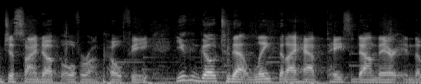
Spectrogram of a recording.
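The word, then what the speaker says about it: Ko-fi: i really appreciate you i'm sorry not kofi it's kofi i was reminded here today on stream make it just spell it with two e's if you're gonna put an i in it looks like wi-fi all right anyways that's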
